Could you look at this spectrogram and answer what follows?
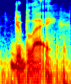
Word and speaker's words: Doublet: We're going up to Doublé. Some people call it doublet. My understanding is that the official pronunciation is the French Doublé.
